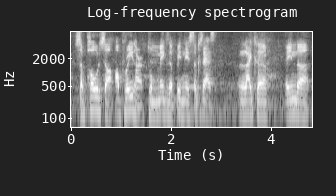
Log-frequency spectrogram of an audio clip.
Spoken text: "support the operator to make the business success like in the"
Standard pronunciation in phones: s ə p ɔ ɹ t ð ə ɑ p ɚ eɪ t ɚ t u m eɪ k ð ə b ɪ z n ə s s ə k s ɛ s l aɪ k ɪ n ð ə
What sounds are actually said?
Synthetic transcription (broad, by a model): s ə p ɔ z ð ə ɑ p ɚ eɪ t ɚ t u m eɪ k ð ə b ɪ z n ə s s ə k s ɛ s l aɪ k ɪ n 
